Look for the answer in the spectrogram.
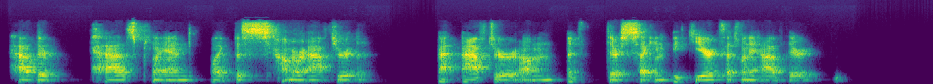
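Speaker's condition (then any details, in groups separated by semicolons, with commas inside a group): Stutter; onset in early childhood, worsened markedly at puberty, family history: uncle, cousin, grandfather, two younger brothers; mostly blocks, more severe than brother's, no stuttering when talking only to himself or reflexively; repeated words, prolonged sounds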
